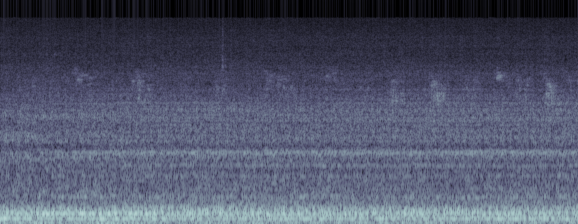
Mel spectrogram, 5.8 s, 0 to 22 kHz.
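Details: 1993 Ford F-250 7.3L IDI diesel with new injectors: lumpy uneven idle with heavy irregular clatter and heavy smoke; injection pump checked and confirmed out of time.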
